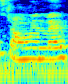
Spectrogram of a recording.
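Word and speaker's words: Zhou Enlai: के prime minister थे चाओ एन लाई। इंग्लिश में, चाइनीज में हम ऐसे लिखते हैं जेड को, लेकिन हम हिंदी में जब प्रोनाउंस करेंगे तो चाओ एन लाई करेंगे प्रोनाउंस।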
